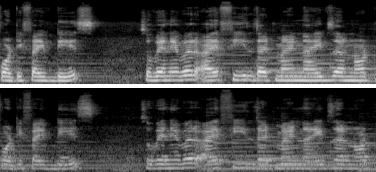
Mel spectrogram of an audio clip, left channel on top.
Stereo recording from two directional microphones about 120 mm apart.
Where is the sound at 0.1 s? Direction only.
85° left; by 3.6 s 70° left (ahead or behind).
